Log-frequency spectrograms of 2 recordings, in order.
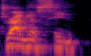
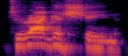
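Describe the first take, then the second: First: The consonant before the last syllable is 's'. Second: The consonant before the last syllable is 'sh'. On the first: The speaker calls it wrong. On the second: The speaker calls it right. "that is how to pronounce this"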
